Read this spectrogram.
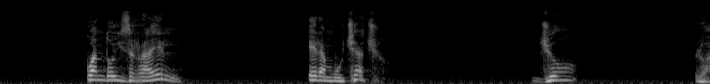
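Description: A man speaks with feeling into a microphone, in short phrases with pauses.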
